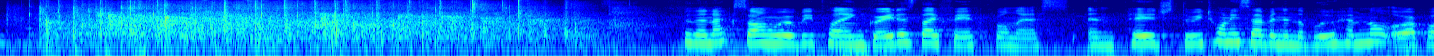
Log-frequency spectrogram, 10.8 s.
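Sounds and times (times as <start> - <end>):
crowd applauding: 0.0 - 4.6
speech: 5.2 - 10.7.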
